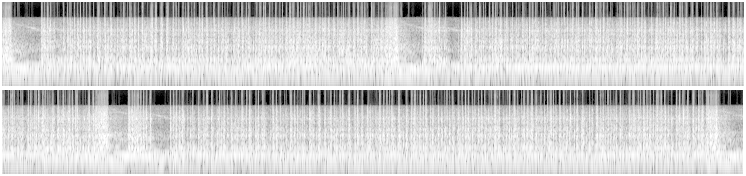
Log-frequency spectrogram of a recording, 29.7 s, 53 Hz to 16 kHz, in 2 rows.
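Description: Supercharged nitro-burning V8 of a front-engine AA/FD dragster running at a loud, steady cackle, fire spitting from the open headers. Its note briefly swoops three times, roughly every nine seconds.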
